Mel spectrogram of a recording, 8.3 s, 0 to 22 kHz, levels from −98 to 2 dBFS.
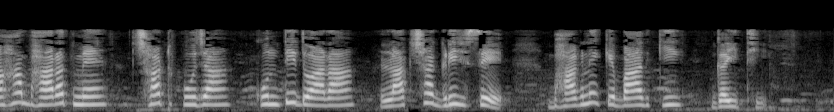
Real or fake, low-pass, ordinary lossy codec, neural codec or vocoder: real; 7.2 kHz; MP3, 32 kbps; none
